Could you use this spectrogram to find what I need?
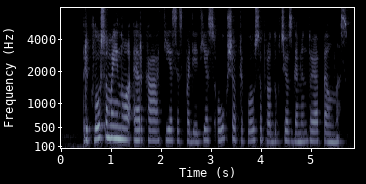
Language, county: Lithuanian, Vilnius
